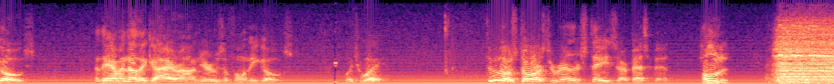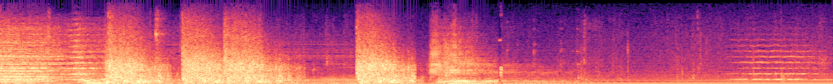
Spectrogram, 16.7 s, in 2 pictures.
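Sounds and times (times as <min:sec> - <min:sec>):
speech: 0:00.0 - 0:04.0, 0:04.9 - 0:08.2
dramatic music bed: 0:07.7 - 0:14.2
gunshots: 0:09.2 - 0:13.1.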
